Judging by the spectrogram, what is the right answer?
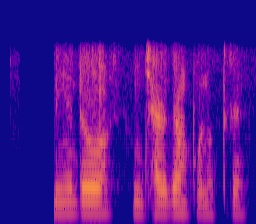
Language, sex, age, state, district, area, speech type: Santali, female, 18-30, West Bengal, Jhargram, rural, conversation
